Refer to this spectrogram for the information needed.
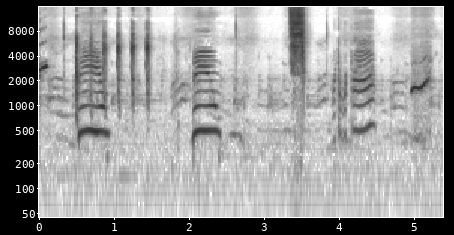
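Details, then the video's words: Talking pet parrot giving short harmonic meow-like calls and quick squeaky notes, with a brief hiss partway through and a rising whistle at the end. "Mera Tota katna acha bolta hy Funny parrot"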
